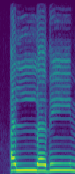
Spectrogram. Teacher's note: کلمت الذین میں یہاں بھی لام پہ تشدید ہے تو 2 حرف کے برابر ہمیں لام کو پڑھنا ہے. دال کو ہم زبان کے سر اور اوپر والے دانتوں کے اندرونی کناروں سے ادا کریں گے. آخری میں نون پہ زبر ہے لہذا اس کا دھیان رہے.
